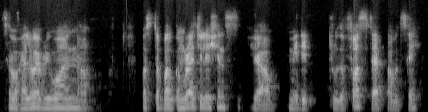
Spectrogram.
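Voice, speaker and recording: A man's voice: mid-range voice, steady tone, moderate pace, fairly bright tone, dull audio. A young man in his twenties, a graduate assistant, introducing himself politely with some hesitation on a video call.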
